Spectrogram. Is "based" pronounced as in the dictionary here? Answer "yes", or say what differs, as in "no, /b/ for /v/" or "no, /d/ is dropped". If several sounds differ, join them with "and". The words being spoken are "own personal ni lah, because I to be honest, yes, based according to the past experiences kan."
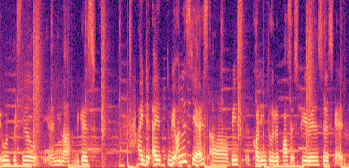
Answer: no, /t/ is dropped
